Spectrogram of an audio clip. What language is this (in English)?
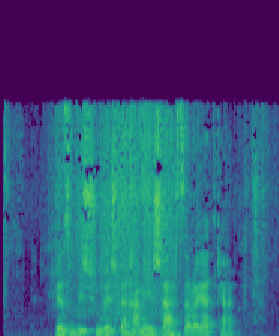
Persian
